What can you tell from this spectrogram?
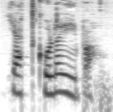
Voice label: bon appetit, estonian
